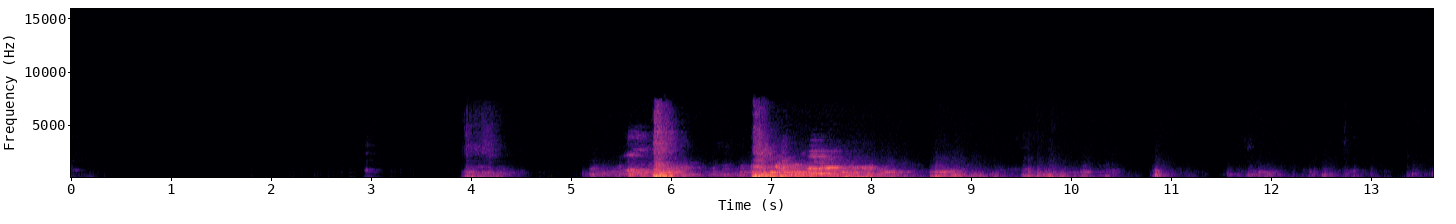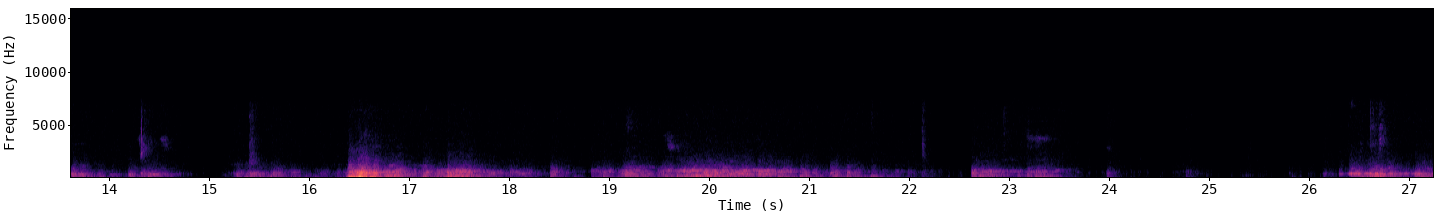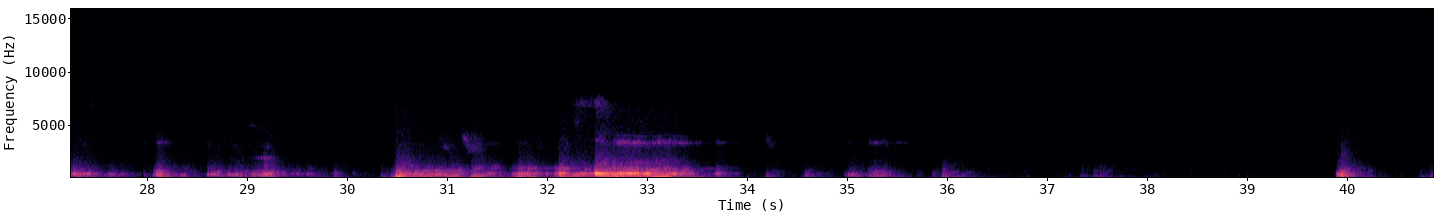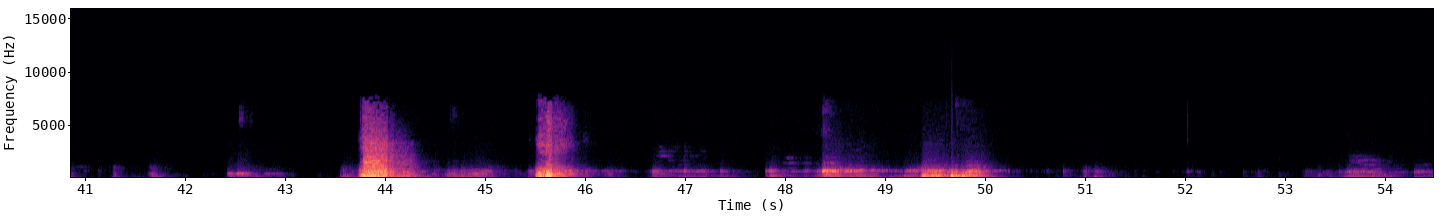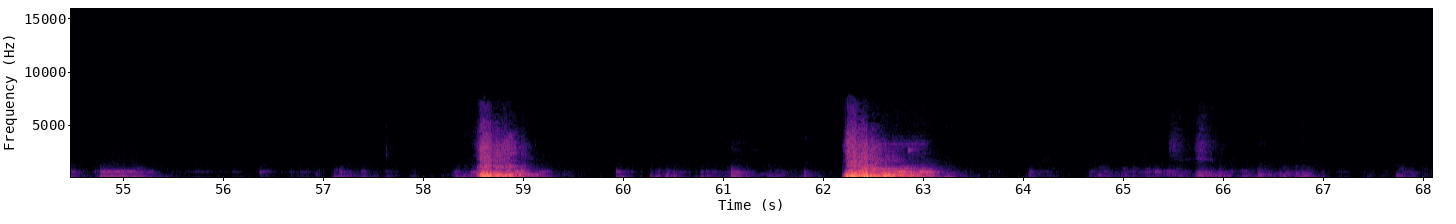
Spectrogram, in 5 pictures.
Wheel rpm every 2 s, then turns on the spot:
0, 0, 0, 0, 0, 0, 0, 0, 0, 0, 0, 0, 0, 0, 0, 0, 0, 0, 0, 0, 0, 0, 0, 0, 0, 0, 0, 0, 0, 0, 0, 0, 0, 0.
none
